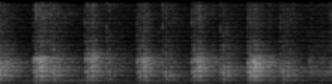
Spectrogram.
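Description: Short sharp percussive taps in a steady rhythm, about three a second.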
